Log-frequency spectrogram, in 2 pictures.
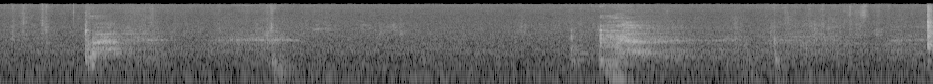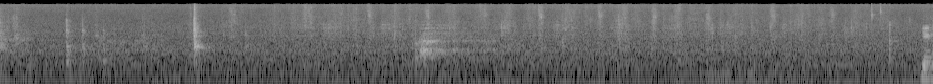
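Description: Quiet hand-and-tool handling under the hood while a fuel pump is being disconnected: a few soft scuffs and rustles, and two sharp clicks about a second and a half apart past the middle.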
